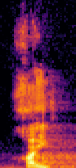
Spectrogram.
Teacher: تنوین کے بعد خا کو موٹا پڑھیں گے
